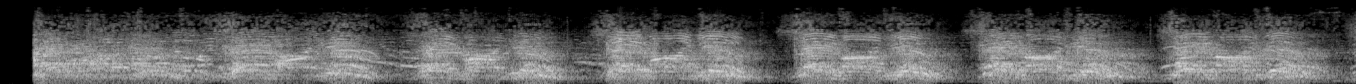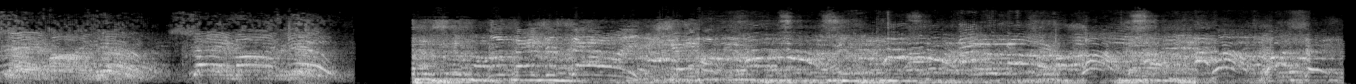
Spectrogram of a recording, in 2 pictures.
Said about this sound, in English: Now, let's go to the Loudoun County and listen to parents very emotionally yelling at school board members.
